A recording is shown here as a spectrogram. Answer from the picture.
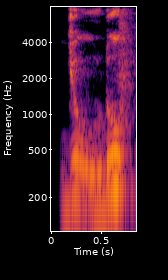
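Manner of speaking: Juru with the second U stressed; stress on final U. Shown as a demonstration. Teacher demonstrating unmarked accent, stress on final U. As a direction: lean on the last U of Juru. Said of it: "U ári hatãve ja'e".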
